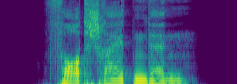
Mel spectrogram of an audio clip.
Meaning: inflection of fortschreitend: 1. strong genitive masculine/neuter singular 2. weak/mixed genitive/dative all-gender singular 3. strong/weak/mixed accusative masculine singular 4. strong dative plural
- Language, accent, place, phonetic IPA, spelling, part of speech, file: German, Germany, Berlin, [ˈfɔʁtˌʃʁaɪ̯tn̩dən], fortschreitenden, adjective, De-fortschreitenden.ogg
